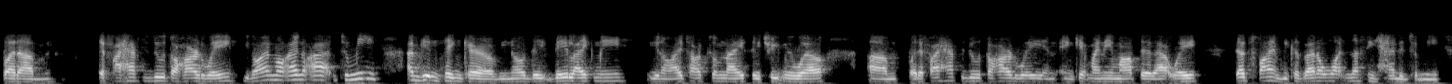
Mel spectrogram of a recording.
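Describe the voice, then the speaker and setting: A man's voice: on the high side, brisk, no room sound. A man in his twenties, a boxer giving a casual phone interview, speaking earnestly and confidently in short bursts. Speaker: professional boxer being interviewed. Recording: muffled phone line.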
